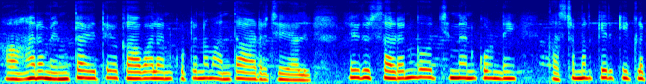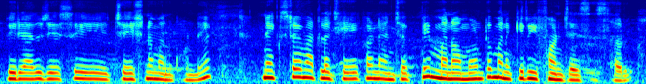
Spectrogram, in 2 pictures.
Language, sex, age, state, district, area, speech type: Telugu, female, 18-30, Telangana, Sangareddy, rural, spontaneous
